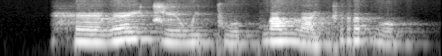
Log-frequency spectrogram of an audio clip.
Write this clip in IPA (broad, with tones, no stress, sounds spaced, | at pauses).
h ɛː˧ l ɛː˥˩ j t͡ɕ eː˧ w i˦˥ t̚ k w u˨˩ ʔ k w a˥˩ w l a˨˩ j k r a˥˩ t̚ w o˨˩ k̚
